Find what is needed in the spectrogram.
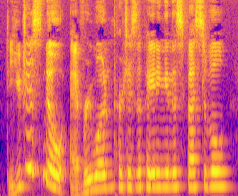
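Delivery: mock-incredulous ribbing; joking question. A narrator's reading. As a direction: tease her playfully. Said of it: "James jokingly questioned".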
